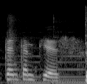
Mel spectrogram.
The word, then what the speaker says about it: Ten Tempies: Heb ik het een beetje goed uitgesproken of niet? Ten Tempies? – Volgens mij is het Ten Tempies. – Ten Tempies, oké.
